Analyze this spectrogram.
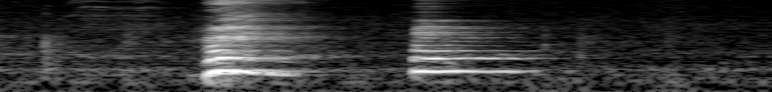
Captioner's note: deep sigh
